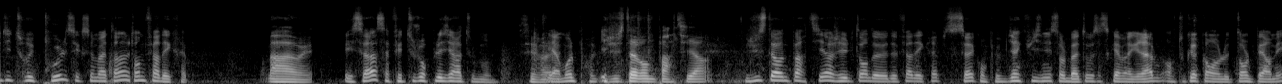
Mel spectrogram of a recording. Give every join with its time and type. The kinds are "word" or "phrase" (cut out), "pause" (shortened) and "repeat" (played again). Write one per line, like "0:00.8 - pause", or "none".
0:01.3 - phrase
